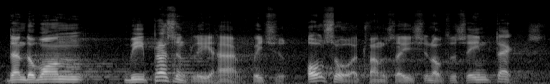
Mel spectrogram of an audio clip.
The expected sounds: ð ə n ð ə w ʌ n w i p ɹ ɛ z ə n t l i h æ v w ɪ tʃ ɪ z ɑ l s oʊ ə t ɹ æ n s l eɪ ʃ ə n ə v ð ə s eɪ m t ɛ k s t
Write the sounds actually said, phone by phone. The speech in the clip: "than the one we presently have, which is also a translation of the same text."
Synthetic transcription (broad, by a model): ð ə n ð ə w ʌ n w i p ɹ ɛ z ə n t l i h æ v w ɪ tʃ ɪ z ɑ l s oʊ ə t ɹ æ n s l eɪ ʃ ə n ə v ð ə s eɪ m t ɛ k s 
